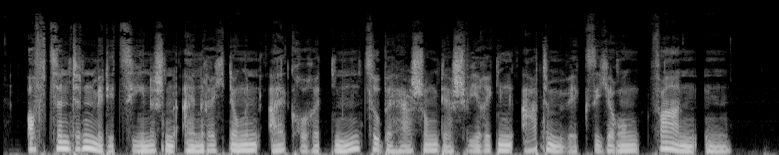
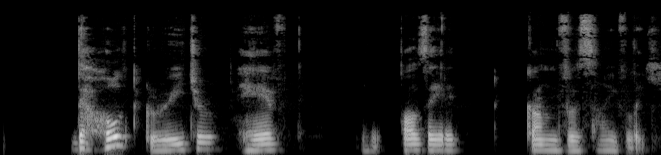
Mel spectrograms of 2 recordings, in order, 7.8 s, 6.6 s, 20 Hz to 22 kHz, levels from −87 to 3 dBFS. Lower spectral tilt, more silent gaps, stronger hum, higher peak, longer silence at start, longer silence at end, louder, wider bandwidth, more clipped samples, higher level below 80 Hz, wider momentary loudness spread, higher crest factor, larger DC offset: about the same, -5.5 dB/octave vs -5 dB/octave; second, none vs 3.28-3.52 s, 3.86-3.98 s, 4.84-4.93 s, 5.01-5.26 s; neither; about the same, -4 dBFS vs -6 dBFS; second, 0.1 s vs 0.75 s; first, 0.15 s vs 0 s; first, -22 LUFS vs -25 LUFS; second, 13 kHz vs 16.5 kHz; neither; first, -38 dBFS vs -64 dBFS; second, 6 LU vs 20 LU; about the same, 18 dB vs 20 dB; neither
